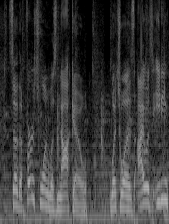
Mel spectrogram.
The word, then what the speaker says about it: Nako: So it's N-A-K-O, Naco is how I pronounce it. And then everyone else pronounced it Nako because, you know, like a Mako shark, but you know, it is what it is.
